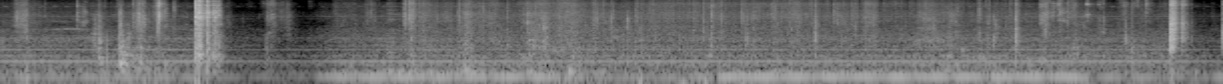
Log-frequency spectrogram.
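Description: Garlic cloves being hand-peeled and handled over a plastic basket: light clicks and rustles, with a sharp clatter about two seconds in and another near the end, over a steady low hum.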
